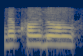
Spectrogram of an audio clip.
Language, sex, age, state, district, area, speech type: Manipuri, female, 45-60, Manipur, Kangpokpi, urban, conversation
